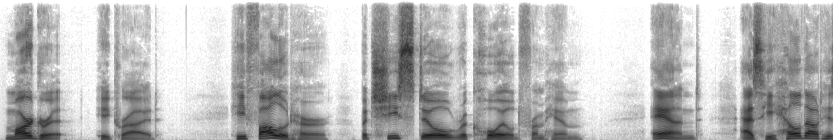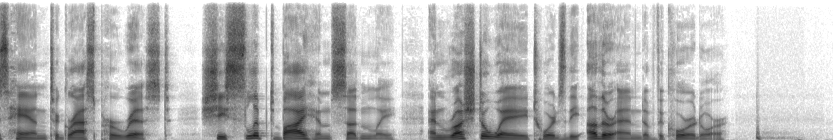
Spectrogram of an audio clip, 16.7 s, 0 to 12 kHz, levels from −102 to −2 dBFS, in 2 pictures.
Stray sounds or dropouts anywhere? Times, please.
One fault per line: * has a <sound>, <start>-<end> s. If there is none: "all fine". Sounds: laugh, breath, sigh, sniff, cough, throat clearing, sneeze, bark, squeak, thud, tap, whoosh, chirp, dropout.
* has a breath, 15.9-16.4 s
